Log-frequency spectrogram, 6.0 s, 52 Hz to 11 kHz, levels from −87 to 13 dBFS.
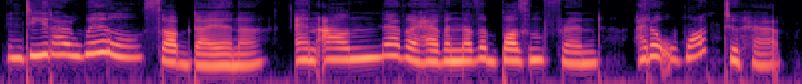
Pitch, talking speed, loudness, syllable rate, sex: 250 Hz, 160 wpm, -16 LUFS, 4.5 syllables/s, female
